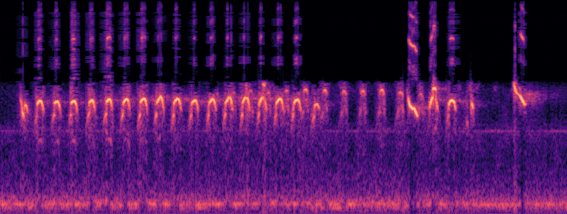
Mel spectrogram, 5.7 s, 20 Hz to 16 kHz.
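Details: Osprey mother defending her Long Island, New York nest from an intruder around 7:50 pm: a rapid chattering series of high chirps, then several loud falling whistles, a steady hum underneath.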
